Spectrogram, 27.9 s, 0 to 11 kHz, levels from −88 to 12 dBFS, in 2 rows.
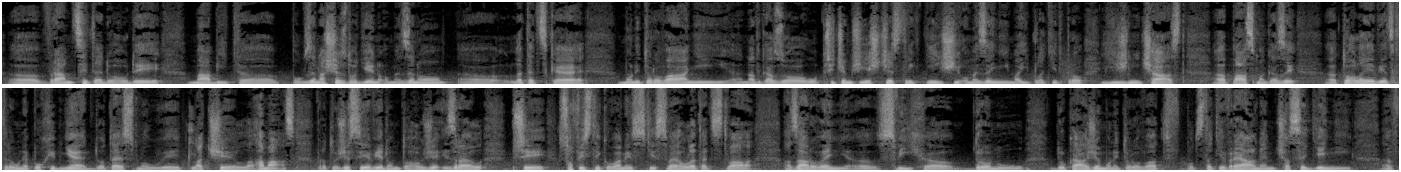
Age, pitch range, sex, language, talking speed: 50-69, 120-140 Hz, male, Czech, 130 wpm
